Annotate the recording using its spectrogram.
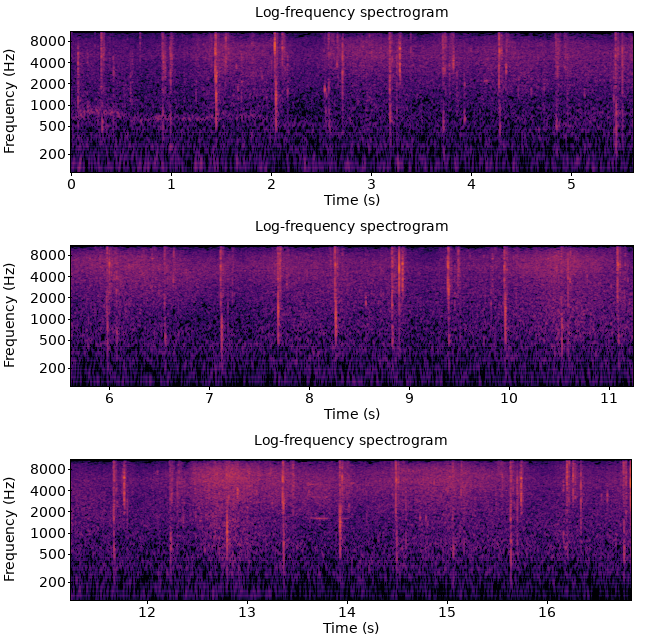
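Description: Footsteps thud steadily on wooden planks.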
